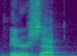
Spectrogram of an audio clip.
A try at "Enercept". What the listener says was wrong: ENERCEPT. ENER, intercept, not T, inner. ENE.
